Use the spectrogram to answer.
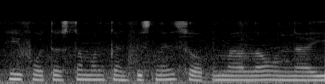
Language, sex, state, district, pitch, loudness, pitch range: Telugu, female, Andhra Pradesh, Visakhapatnam, 210 Hz, -28 LUFS, 200-220 Hz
